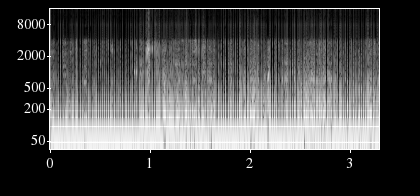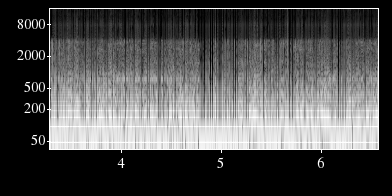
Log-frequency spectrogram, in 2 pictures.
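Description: Jet airliner's engines at takeoff power heard inside the cabin during the takeoff roll: a loud, steady roar with runway rumble, and a faint steady whine in the second half.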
